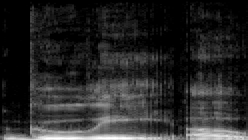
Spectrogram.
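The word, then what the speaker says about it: Goulais: Saint Marie Ontario and the town of Goulet River appropriately pronounced goolie goolie goolie goolie the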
